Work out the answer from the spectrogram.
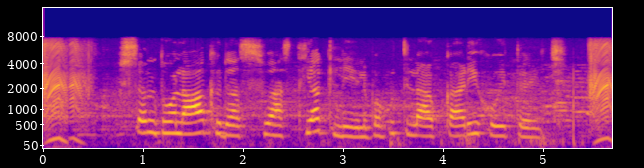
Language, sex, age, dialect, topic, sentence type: Maithili, female, 18-24, Southern/Standard, agriculture, statement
